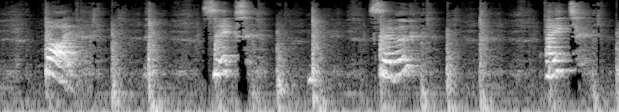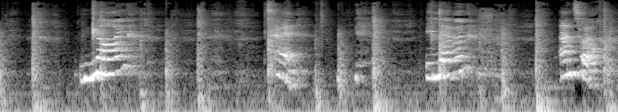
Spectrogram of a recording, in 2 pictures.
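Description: Burpees done on a tiled floor: sharp slaps and knocks of hands and trainers hitting the floor, with a short vocal call or breath from the exerciser about every two and a half seconds, in time with each rep.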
